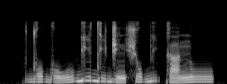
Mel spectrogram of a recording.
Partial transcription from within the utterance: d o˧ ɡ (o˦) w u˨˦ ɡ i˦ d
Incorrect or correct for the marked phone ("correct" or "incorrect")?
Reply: incorrect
